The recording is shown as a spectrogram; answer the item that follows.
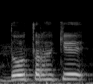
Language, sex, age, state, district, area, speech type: Urdu, male, 18-30, Bihar, Purnia, rural, spontaneous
